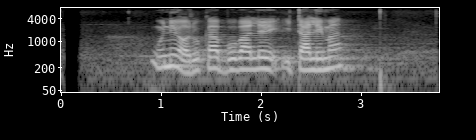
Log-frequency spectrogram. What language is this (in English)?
Nepali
